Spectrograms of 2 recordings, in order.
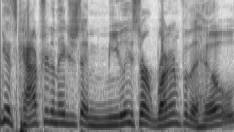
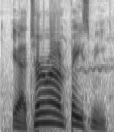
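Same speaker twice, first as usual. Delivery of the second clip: usual speaking voice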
